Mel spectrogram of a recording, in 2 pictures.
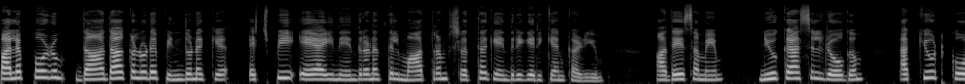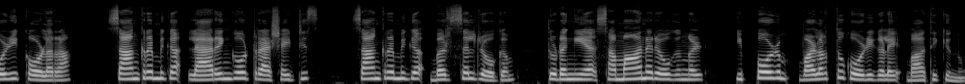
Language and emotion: Malayalam, neutral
